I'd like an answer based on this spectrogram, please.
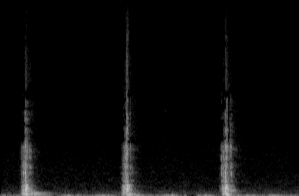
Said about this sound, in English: The clock is ticking.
